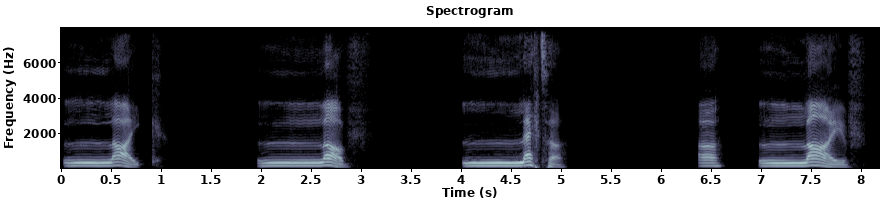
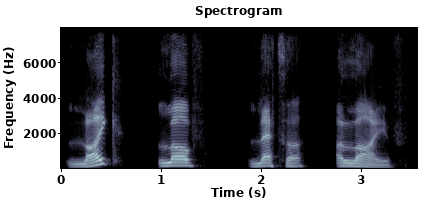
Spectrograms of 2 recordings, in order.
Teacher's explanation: To make this L sound, you put the tip of your tongue just up behind your top teeth on the alveolar ridge.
